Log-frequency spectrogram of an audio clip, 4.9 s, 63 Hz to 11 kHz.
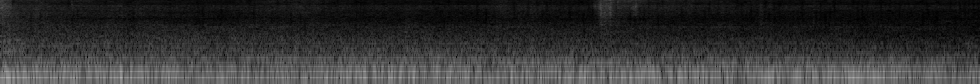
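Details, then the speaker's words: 2012 VW Amarok 2.0 L diesel after replacing the tail shaft universal joints that caused bad vibration on deceleration: steady, even low road rumble climbing under load, then smooth downhill back in gear, no thumping or shudder; normal driveline. "no vibrations back into gear down the hill smooth as anything smooth as no problems this thing's fixed"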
